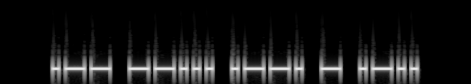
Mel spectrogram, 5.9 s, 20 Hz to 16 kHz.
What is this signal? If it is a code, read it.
Morse code, heard as a keyed tone, about 15 wpm, 700 Hz. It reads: W7PTL
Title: USA Call Signs - 8x Character Spacing - 15wpm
